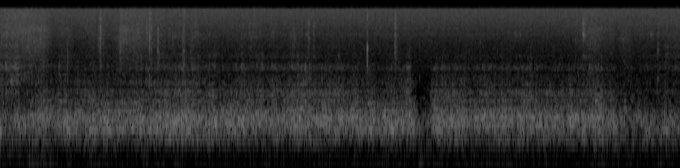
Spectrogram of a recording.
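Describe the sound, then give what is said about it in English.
A small motorcycle carrying two people, one wearing a head cam, drones steadily as it cruises down a wooded road, mixed with constant wind rush, loud throughout, with one brief dip partway through. “There's two people on a small motorcycle, one with a head cam, taking a cruise down a wooded road.”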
